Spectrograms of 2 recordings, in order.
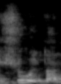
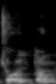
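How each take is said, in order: First: The word begins with a soft 'sh' sound. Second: The word begins with a sharp 'ch' sound. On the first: This is the form people in Lima do not use. "no dicen Shulton" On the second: This is how people in Lima say it. "dicen Chulton"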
